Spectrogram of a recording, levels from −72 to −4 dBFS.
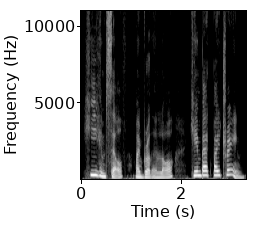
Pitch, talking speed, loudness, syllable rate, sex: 210 Hz, 145 wpm, -15 LUFS, 4.4 syllables/s, female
